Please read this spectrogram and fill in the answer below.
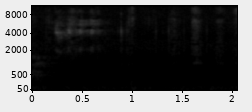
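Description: Faint scraping of a kitchen knife cutting the skin off a green mango, in a series of short strokes.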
